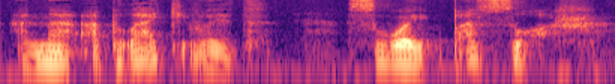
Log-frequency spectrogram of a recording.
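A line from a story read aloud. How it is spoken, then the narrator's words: Triumphant whisper with silent laugh. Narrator (Russian): Госпожа Луазо беззвучно, но торжествующе засмеялась и прошептала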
